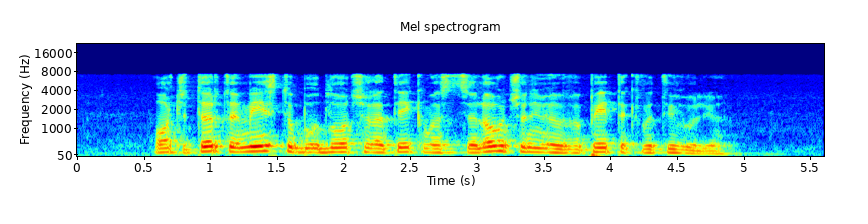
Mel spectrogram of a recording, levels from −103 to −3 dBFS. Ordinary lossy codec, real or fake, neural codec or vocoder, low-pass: none; fake; codec, 16 kHz, 16 kbps, FunCodec, trained on LibriTTS, 50 frames a second; 7.2 kHz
